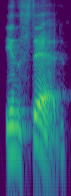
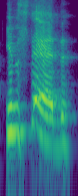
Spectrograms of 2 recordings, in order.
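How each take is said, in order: First: Said in the usual way. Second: "Instead" punched out, louder and higher; loud emphatic. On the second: Real, not acted. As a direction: hit "Instead" hard, like slamming a door. Repeated word, first take.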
